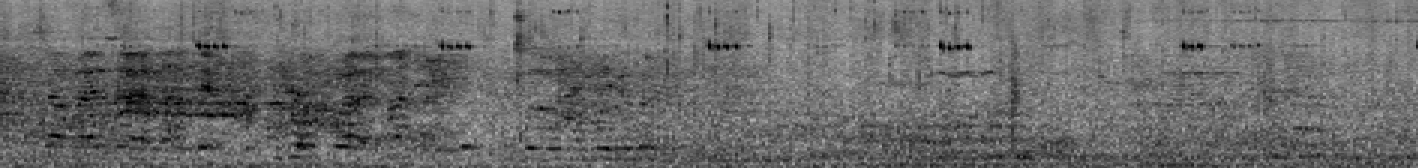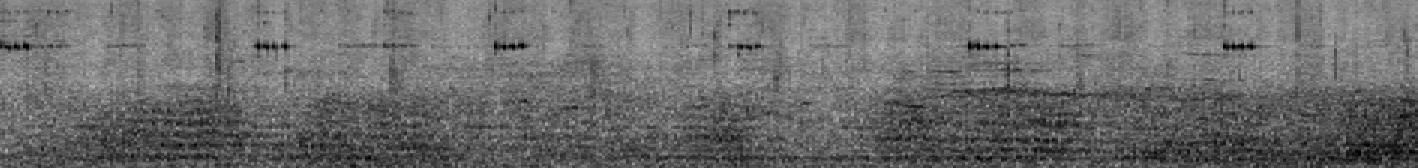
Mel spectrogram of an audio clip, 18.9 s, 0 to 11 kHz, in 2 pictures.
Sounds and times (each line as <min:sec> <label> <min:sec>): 0:04.6 small speaker playing sounds of a cricket 0:05.1
0:12.7 small speaker playing sounds of a cricket 0:13.0
0:15.9 small speaker playing sounds of a cricket 0:16.3
0:17.6 small speaker playing sounds of a cricket 0:17.9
